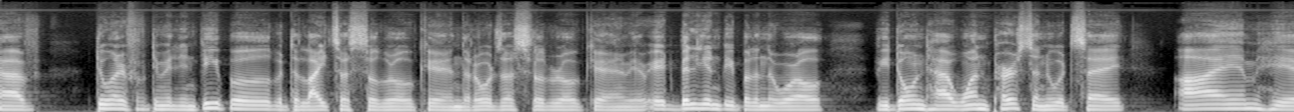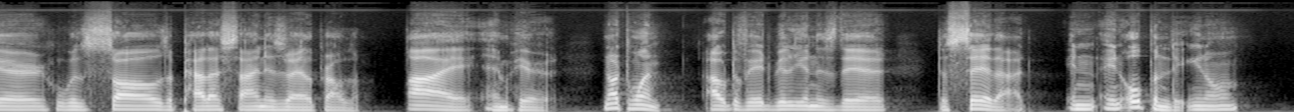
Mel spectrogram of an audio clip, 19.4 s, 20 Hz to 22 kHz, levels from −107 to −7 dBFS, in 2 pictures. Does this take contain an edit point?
no; 0 cuts

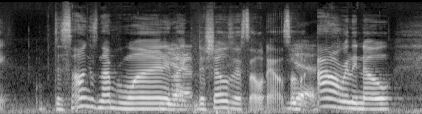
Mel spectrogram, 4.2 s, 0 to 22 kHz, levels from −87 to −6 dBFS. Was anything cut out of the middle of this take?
yes; 1 cut; at 1.9 s

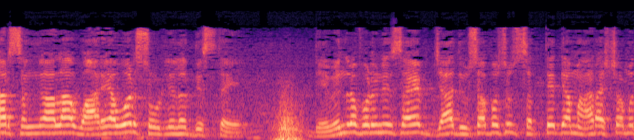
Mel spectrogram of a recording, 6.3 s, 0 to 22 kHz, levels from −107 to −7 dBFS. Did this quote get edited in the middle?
yes; 1 cut; at 2.9 s

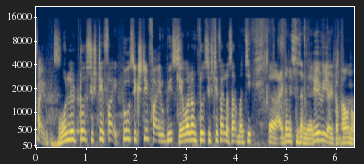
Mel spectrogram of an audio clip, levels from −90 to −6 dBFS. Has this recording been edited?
no; 0 cuts

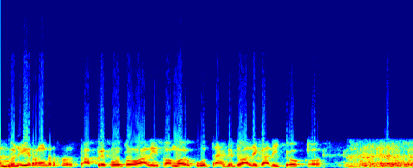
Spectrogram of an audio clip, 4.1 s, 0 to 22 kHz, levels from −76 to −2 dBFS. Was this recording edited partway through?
no; 0 cuts

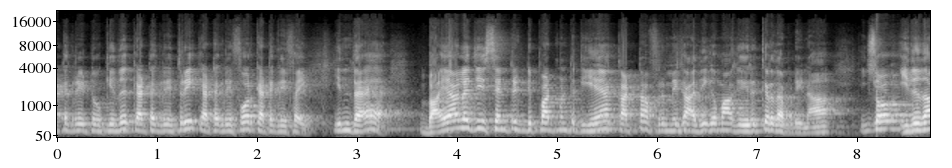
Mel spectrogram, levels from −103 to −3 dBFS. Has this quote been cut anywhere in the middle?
yes; 2 cuts; at 2.7 s, 7.9 s

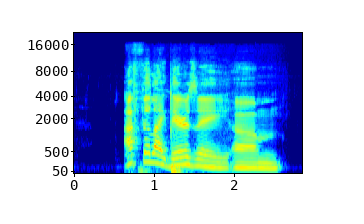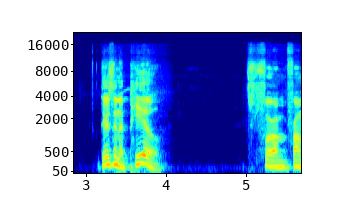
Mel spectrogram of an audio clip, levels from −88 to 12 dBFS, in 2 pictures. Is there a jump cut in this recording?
no; 0 cuts

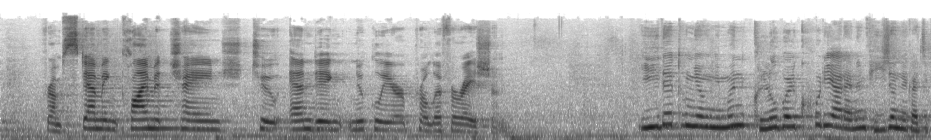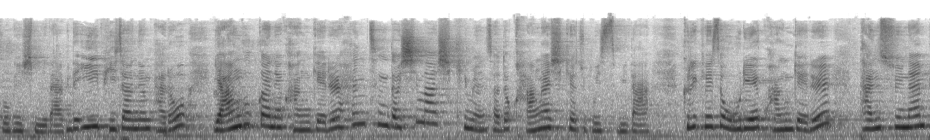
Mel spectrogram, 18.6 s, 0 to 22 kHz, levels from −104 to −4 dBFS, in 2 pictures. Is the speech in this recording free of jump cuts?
yes; 0 cuts

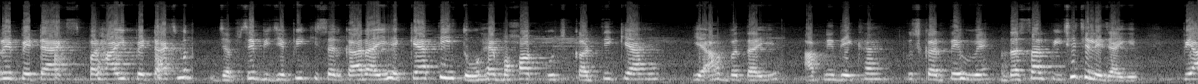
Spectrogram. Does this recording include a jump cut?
no; 0 cuts

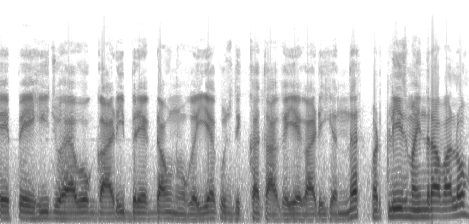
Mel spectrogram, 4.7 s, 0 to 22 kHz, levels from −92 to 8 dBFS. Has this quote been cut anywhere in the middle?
yes; 1 cut; at 3.6 s

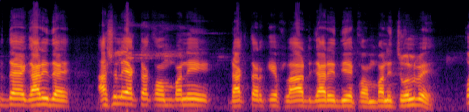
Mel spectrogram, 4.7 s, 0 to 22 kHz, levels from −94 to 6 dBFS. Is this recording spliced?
no; 0 cuts

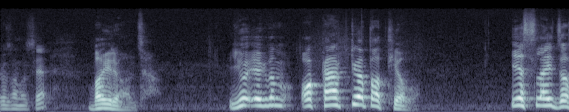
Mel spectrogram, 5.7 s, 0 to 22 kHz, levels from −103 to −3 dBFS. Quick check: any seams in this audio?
no; 0 cuts

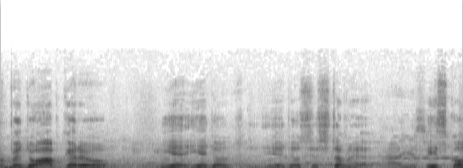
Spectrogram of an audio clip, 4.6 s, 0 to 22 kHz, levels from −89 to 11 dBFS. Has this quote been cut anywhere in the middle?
no; 0 cuts

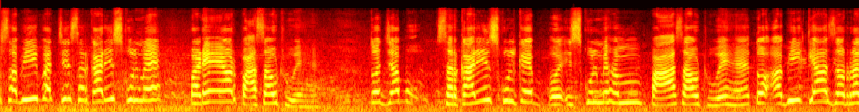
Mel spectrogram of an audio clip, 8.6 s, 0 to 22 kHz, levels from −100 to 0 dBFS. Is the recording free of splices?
yes; 0 cuts

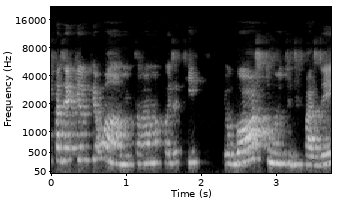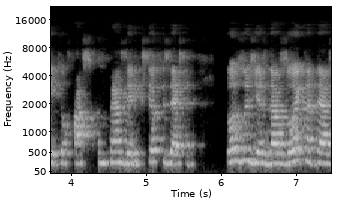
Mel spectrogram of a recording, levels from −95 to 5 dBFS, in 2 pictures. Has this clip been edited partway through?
no; 0 cuts

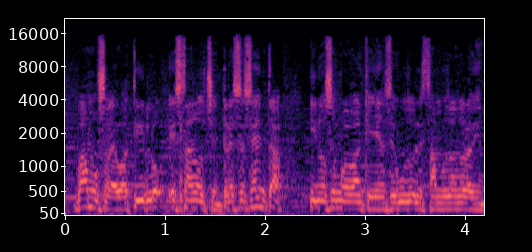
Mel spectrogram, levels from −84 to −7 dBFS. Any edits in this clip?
no; 0 cuts

